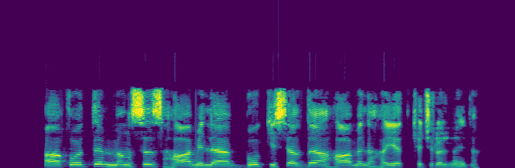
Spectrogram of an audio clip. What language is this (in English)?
Uyghur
